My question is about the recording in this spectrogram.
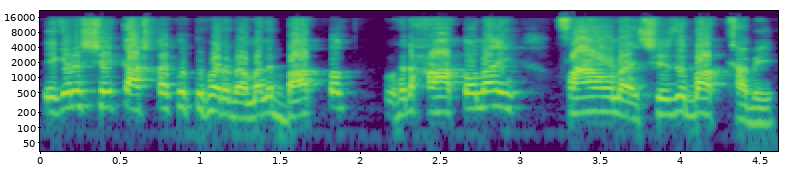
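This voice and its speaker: Quick, high-voiced man teaching grammar. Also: expressive, fairly bright tone. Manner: repetitive, quizzing questions to the viewer. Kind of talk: tutorial lesson explaining grammar.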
